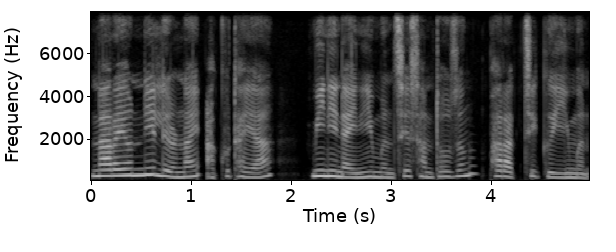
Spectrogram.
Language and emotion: Bodo, neutral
